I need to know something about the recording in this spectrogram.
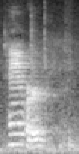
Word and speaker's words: timbre: for comb color is Hamburg alright not pronounce like it looks like it is timbre Tambor is a quality it's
